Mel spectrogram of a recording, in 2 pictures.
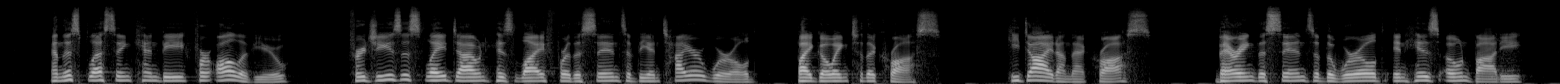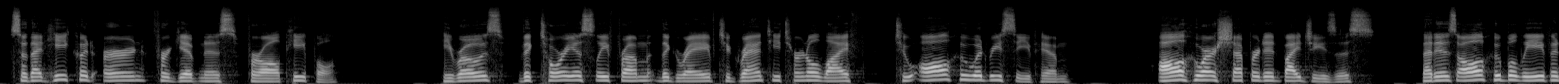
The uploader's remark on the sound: Listen to the funeral sermon for Shirley Bertz at Grace Lutheran Church, Lexington, MO.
